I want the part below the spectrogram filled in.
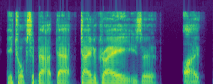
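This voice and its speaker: Against a quiet background, a man with an Australian accent is heard in a dry, close sound with no echo. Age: 40s. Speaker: athletic development coach. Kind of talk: casual interview.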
